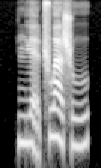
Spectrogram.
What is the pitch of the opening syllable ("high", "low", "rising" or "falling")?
low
